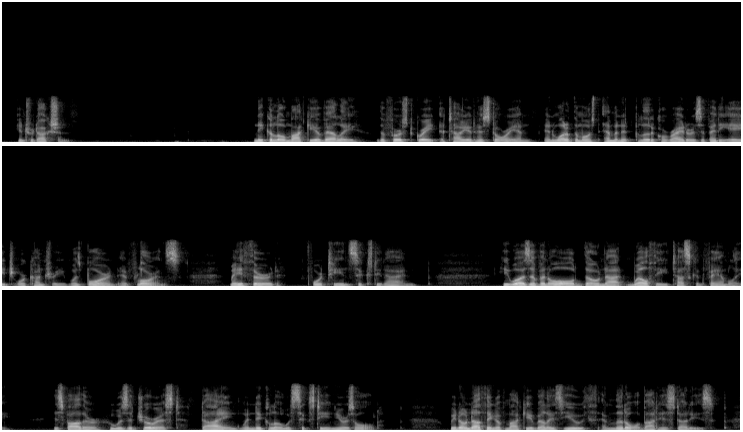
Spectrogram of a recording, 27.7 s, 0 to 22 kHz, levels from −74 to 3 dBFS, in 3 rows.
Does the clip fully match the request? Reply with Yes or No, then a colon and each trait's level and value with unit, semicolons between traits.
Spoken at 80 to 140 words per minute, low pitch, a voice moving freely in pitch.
No: slow, 135 wpm; very low, 95 Hz; average, 4.1 semitones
